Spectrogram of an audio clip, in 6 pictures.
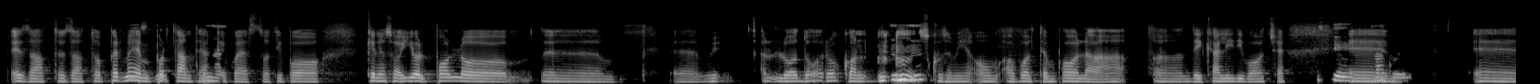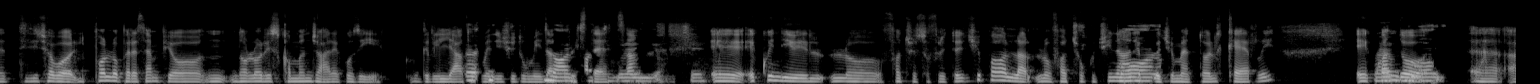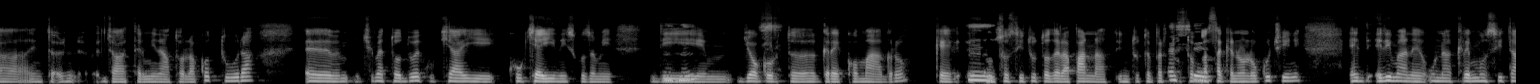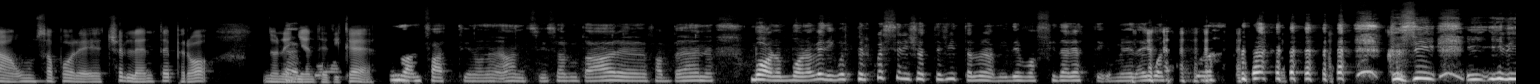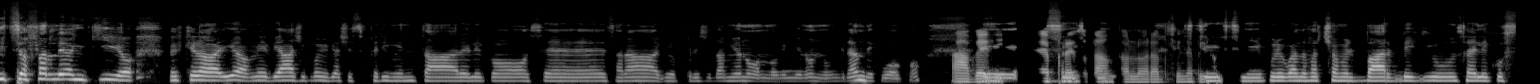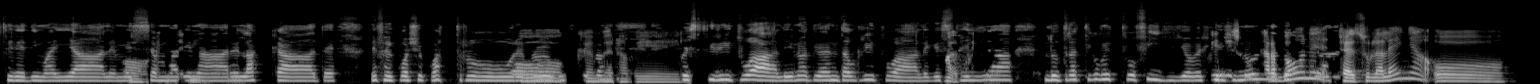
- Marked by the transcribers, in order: static; distorted speech; "Sì" said as "ì"; unintelligible speech; throat clearing; tapping; other background noise; other noise; laugh; laughing while speaking: "Così"; "proprio" said as "propio"; "cioè" said as "ceh"
- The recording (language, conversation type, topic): Italian, unstructured, Come scegli cosa mangiare ogni giorno?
